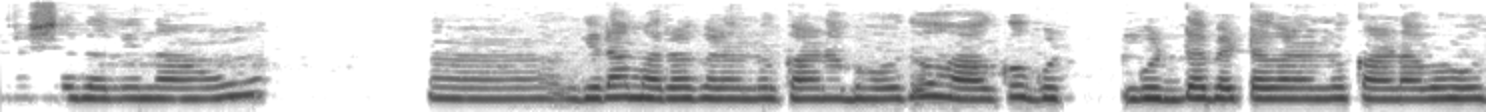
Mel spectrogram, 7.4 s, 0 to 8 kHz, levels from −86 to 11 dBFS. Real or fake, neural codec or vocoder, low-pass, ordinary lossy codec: real; none; 7.2 kHz; none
